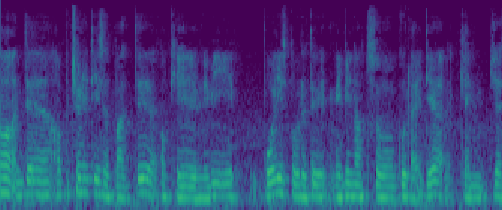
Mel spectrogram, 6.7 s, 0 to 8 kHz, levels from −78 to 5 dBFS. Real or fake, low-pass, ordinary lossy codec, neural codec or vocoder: fake; 7.2 kHz; MP3, 32 kbps; vocoder, 44.1 kHz, 128 mel bands, Pupu-Vocoder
